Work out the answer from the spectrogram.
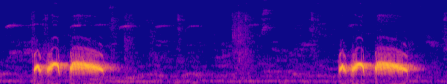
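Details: Spotted dove lure song, fairly quick but not very chatty: two identical phrases about four and a half seconds apart, each with two short looping coos and a longer sustained mellow note, quiet between.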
